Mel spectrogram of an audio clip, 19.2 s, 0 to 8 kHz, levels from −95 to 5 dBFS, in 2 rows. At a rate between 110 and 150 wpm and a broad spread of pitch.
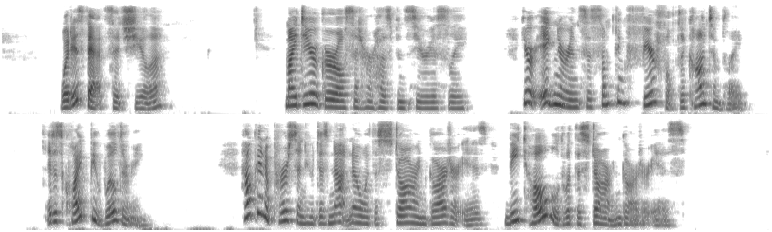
Yes: average, 140 wpm; wide, 7.4 semitones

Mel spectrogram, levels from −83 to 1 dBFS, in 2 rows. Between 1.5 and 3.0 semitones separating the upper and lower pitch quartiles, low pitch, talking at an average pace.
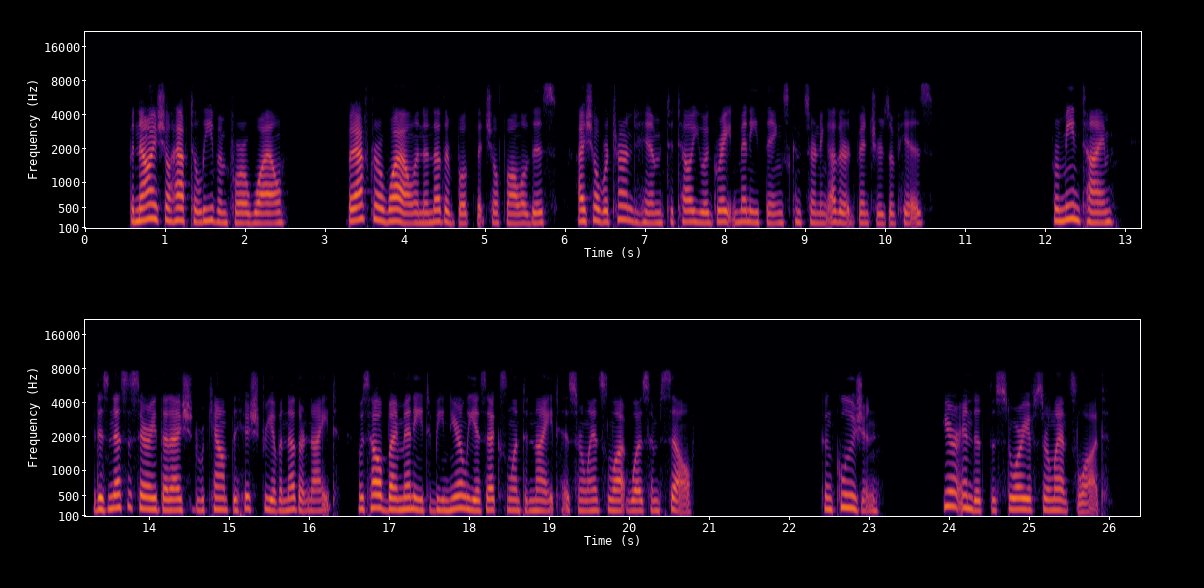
No: narrow, 2.5 semitones; high, 210 Hz; average, 175 wpm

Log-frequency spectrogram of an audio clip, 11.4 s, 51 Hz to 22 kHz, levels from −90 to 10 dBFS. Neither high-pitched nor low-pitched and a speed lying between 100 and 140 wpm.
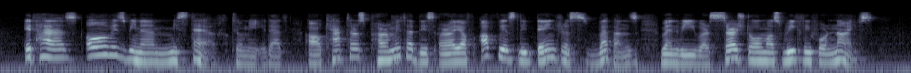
Yes: medium, 145 Hz; slow, 135 wpm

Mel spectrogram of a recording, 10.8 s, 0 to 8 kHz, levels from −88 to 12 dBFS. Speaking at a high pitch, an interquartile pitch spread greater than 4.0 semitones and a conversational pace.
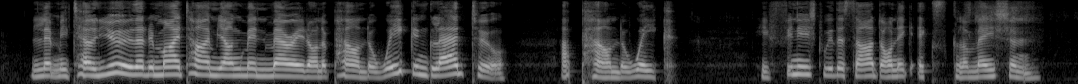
Yes: high, 205 Hz; average, 4.5 semitones; average, 160 wpm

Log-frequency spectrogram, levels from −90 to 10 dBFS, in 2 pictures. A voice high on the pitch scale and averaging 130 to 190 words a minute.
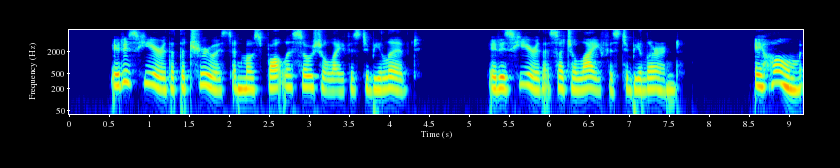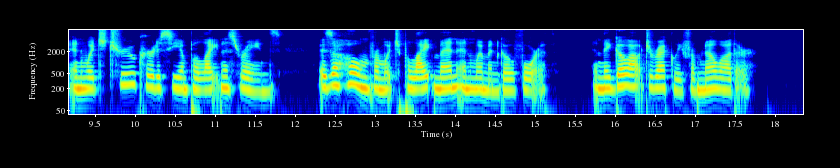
Yes: high, 200 Hz; average, 175 wpm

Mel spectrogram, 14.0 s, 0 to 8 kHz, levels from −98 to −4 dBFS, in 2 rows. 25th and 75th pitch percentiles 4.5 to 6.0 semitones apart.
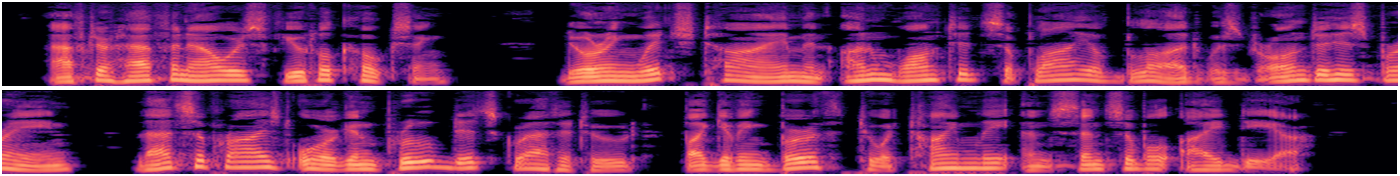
Yes: average, 4.9 semitones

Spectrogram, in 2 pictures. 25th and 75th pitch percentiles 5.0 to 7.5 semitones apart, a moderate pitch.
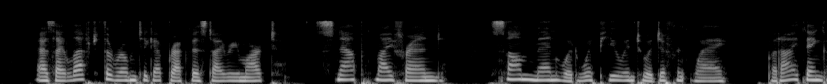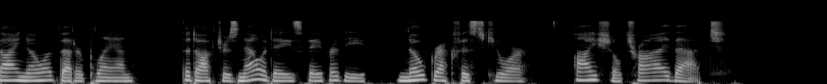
No: average, 3.1 semitones; medium, 180 Hz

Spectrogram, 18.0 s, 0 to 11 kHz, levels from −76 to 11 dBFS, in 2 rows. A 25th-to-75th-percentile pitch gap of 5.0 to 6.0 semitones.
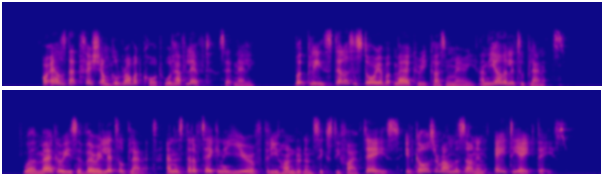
Yes: average, 5.3 semitones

